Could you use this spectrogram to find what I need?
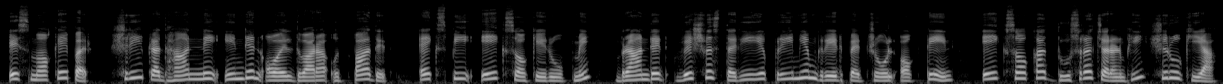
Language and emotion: Hindi, neutral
